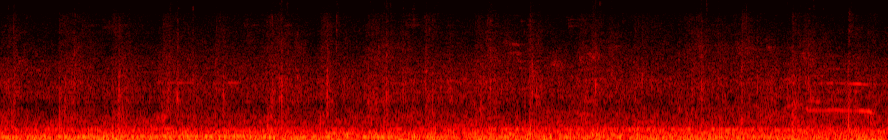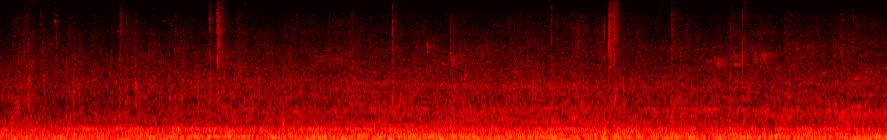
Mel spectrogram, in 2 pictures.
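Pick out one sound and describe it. Footsteps tap steadily on a hard path.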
